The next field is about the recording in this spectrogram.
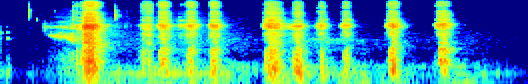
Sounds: Sniff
